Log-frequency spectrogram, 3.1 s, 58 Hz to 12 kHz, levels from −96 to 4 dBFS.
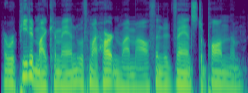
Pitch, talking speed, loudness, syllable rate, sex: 95 Hz, 270 wpm, -21 LUFS, 6.7 syllables/s, male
